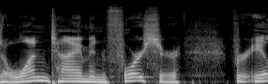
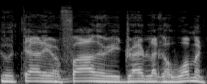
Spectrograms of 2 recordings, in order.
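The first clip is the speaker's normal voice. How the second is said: botched put-on, not-quite French accent. Imitating the cops who yelled at him for driving slowly: botched put-on accent of a cop in France. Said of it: "I don't even know what accent that was".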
